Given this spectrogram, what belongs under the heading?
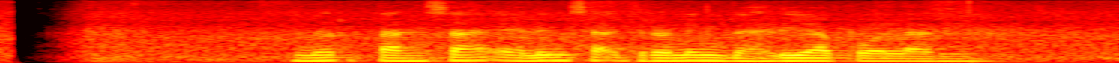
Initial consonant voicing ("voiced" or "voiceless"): voiced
